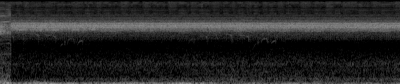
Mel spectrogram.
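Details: Platypleura hilpa cicada in Sanzhi, Taiwan, in July, recorded with a camera-mounted shotgun microphone: a continuous, steady, high-pitched buzzing drone that holds without pause or change in loudness, over faint low background noise.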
